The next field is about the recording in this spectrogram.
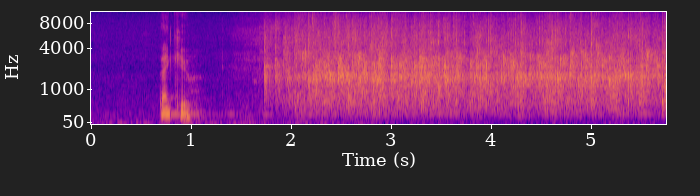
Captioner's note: applause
